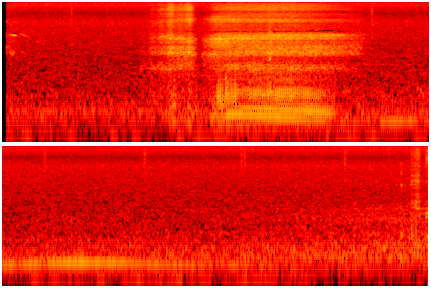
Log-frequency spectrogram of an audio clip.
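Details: Snoring in a sleeping baby: a single rasping, fluttering snore on the in-breath, followed by a softer, lower snore in a quiet room.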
